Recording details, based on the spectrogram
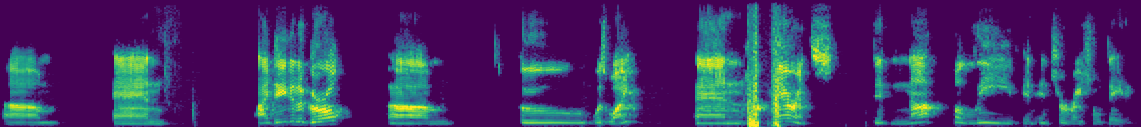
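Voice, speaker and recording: A man's voice: medium pitch, slow, pauses often, pushed and bright, slight background noise, rough recording. A young man, a middle school teacher, talking earnestly with his students on a video call and telling a personal story. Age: young adult. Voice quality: gruff. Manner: earnest, reflective, asks students questions.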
